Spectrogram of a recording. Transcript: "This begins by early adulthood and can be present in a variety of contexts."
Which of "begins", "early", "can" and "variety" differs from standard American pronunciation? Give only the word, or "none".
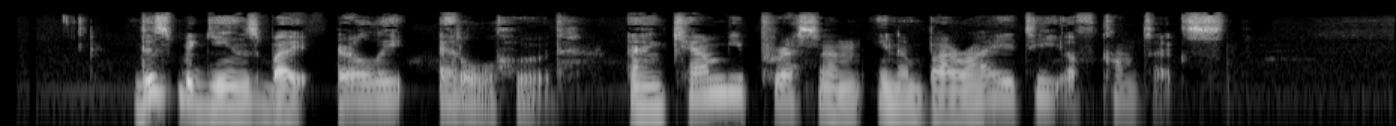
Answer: none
